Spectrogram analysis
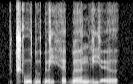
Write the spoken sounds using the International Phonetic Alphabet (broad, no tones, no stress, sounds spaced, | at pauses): t͡ʃʼ u ɗ ṵ ɗ ə̰ j h ɛ ɓ ɜ n ḭ j ɛ̰ ə̯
